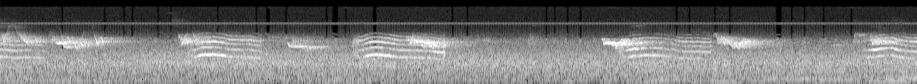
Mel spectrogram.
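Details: Gray catbirds recorded by trail camera on a woodland stone wall in Strafford County, New Hampshire; faint, nasal, mewing slurred calls with layered overtones recur every second or two over a steady hiss and a thin high tone.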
